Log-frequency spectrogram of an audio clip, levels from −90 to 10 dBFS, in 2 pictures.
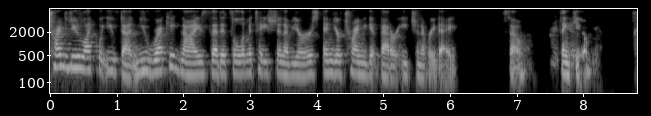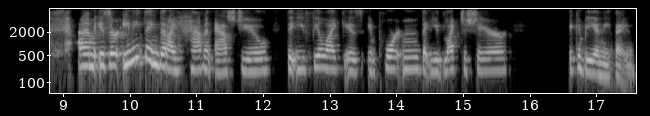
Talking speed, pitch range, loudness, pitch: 175 wpm, 180-230 Hz, -26 LUFS, 205 Hz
